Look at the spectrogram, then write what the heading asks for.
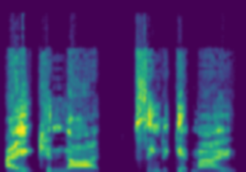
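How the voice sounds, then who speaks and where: A woman hosting a podcast, hoarse and chatting in a rambling, casual way. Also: a little high, steady tone, takes it slowly, pushed and bright, no echo. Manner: chatty, rambling, lots of restarts and fillers. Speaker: podcast host.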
